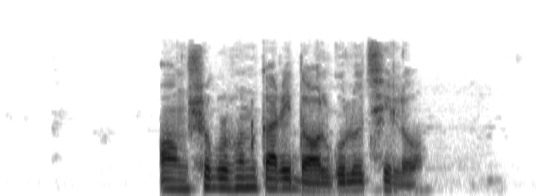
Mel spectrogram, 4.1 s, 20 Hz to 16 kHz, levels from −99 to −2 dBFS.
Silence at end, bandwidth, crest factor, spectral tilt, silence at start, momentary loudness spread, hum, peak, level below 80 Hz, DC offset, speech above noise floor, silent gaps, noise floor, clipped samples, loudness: 0.9 s; 8 kHz; 18 dB; -6 dB/octave; 1.2 s; 9 LU; none; -2 dBFS; -62 dBFS; under 0.1%; 71 dB; none; -87 dBFS; under 0.1%; -18 LUFS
